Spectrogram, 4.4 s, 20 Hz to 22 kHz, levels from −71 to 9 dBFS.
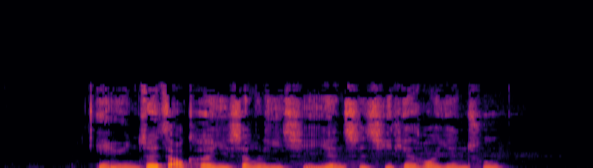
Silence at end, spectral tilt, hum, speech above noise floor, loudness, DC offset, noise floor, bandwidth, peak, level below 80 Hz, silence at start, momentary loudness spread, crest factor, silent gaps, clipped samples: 0.7 s; -4.5 dB/octave; none; 44 dB; -24 LUFS; under 0.1%; -67 dBFS; 11.5 kHz; -4 dBFS; -60 dBFS; 0.65 s; 10 LU; 22 dB; none; under 0.1%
